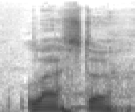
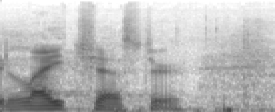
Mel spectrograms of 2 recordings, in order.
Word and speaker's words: Leicester: Leicester, yeah. Leicester. Or Leicester for Americans, yeah. Yeah, for American, dude. You want to be cool, say Leicester. Memorize that. Don't say Leicester.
